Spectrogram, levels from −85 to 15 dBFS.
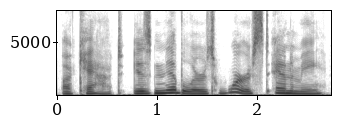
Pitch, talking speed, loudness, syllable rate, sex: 200 Hz, 130 wpm, -16 LUFS, 3.6 syllables/s, female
